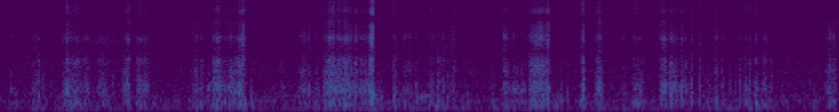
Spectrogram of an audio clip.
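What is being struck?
Paper notebook page with steel pen nib.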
